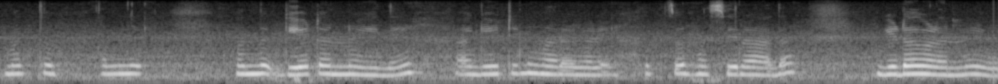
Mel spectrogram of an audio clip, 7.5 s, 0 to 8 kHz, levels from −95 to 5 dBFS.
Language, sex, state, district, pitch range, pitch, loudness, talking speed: Kannada, female, Karnataka, Bidar, 230-260 Hz, 250 Hz, -18 LUFS, 95 wpm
